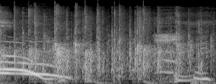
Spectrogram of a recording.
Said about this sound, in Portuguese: Por favor, editor, mais uma salva de palmas.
